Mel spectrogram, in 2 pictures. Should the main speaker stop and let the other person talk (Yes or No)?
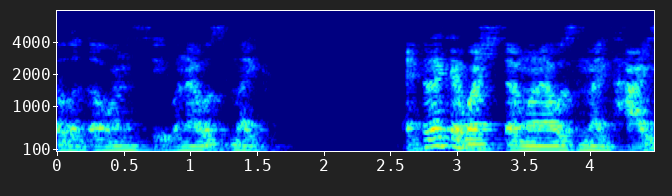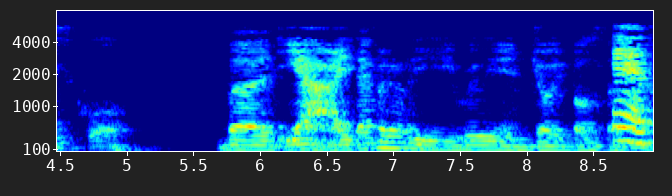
Yes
